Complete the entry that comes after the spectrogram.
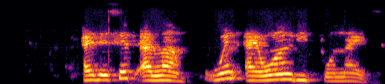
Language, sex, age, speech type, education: Nigerian Pidgin, male, 30-45, read, secondary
